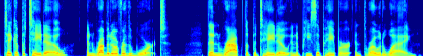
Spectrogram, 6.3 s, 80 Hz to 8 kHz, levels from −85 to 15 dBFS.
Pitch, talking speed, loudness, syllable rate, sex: 200 Hz, 210 wpm, -21 LUFS, 5.8 syllables/s, female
